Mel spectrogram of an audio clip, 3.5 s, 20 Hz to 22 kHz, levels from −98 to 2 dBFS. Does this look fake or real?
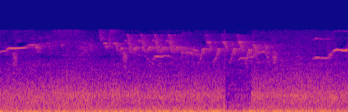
real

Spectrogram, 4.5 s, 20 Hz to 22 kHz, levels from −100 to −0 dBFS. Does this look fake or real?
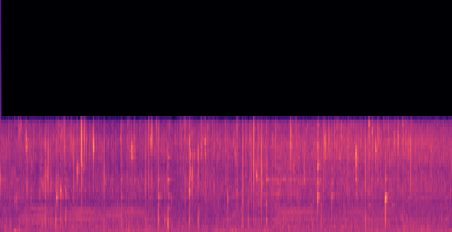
real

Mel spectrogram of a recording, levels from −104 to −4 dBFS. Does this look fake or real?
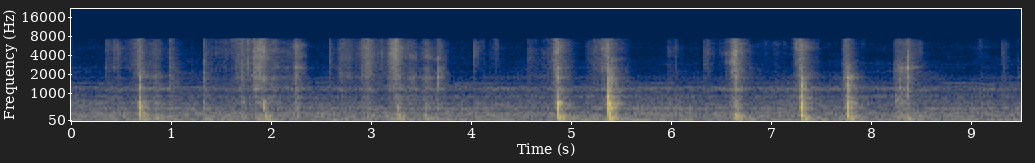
fake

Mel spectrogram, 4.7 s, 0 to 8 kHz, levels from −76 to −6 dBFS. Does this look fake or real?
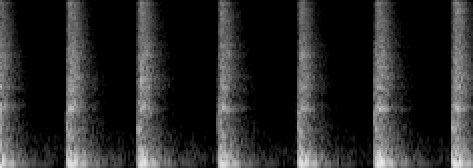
real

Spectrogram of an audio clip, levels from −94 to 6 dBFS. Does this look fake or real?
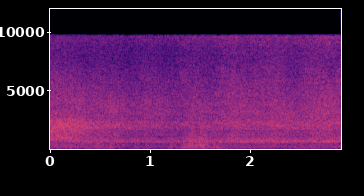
real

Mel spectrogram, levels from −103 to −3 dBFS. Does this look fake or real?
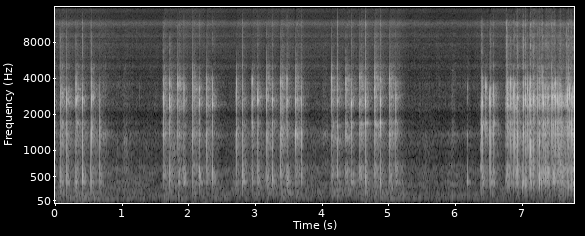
fake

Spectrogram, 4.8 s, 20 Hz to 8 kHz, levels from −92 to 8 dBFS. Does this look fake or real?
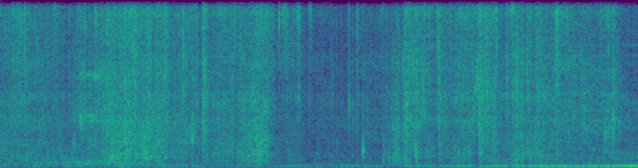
fake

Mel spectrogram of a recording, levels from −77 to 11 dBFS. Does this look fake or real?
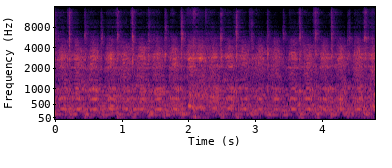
fake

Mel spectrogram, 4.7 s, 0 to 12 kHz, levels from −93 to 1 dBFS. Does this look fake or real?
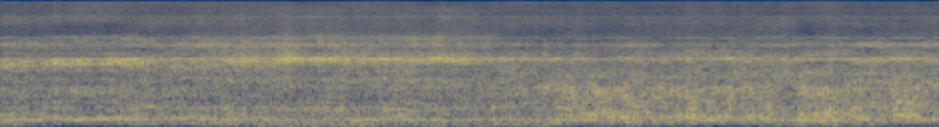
fake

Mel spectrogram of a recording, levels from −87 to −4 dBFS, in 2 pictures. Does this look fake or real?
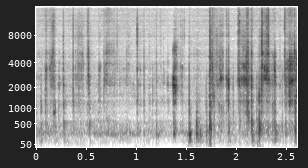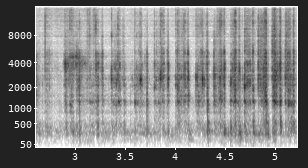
fake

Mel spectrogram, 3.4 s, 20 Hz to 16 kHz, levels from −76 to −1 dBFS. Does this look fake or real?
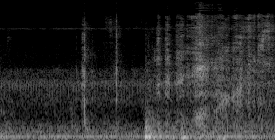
real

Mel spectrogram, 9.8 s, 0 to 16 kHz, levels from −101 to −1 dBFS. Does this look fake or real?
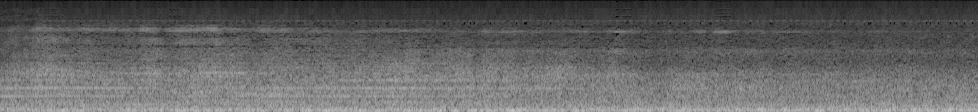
real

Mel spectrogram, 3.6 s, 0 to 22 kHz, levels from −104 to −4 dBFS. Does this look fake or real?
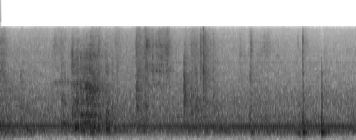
real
